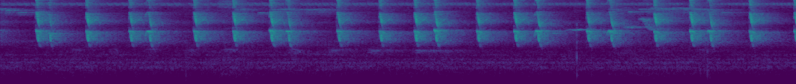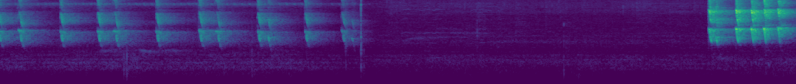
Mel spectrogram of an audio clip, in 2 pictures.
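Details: Young squirrel calling its mother with loud chirping: a fast run of sharp, high chirps, roughly three or four per second for about eleven seconds, then a pause and a sudden louder burst at the end.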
